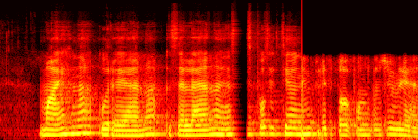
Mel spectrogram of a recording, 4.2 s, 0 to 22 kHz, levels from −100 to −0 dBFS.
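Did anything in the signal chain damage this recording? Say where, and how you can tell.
Yes, all four faults sit in the call path, between the network, the jitter buffer and the codec.

At 2.33 to 2.49 s there is a call audio freeze. The last sound is stretched into a fading buzz for about 137 ms, ending in roughly 30 ms of silence. Speech then resumes exactly where it stopped, so the cause is likely late packets draining the jitter buffer. Nothing is lost, which separates it from a skip.

A skip ahead follows at 2.63 to 2.66 s. About 70 ms of speech vanishes and the two sides are spliced almost seamlessly, with only a few milliseconds of fill. Unlike the freeze, nothing is stretched. The jump cuts about 50 ms of delay.

From 2.72 to 2.98 s, a jitter buffer slow-down plays the speech at 88% speed while the pitch stays put. Repeated pitch periods add about 40 ms and draw the sounds out. A resampling fault would have shifted the pitch as well.

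A call bitrate drop starts at 3.02 s and lasts to the end. The codec falls from 32 to 6 kbps and its bandwidth shrinks from 20 kHz to 4 kHz. The result is muffled, watery speech with no gaps or timing changes. That steady coarseness marks it as an encoder fault rather than packet loss.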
